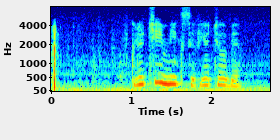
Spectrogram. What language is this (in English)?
Russian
